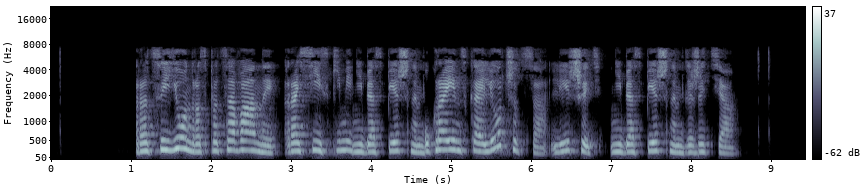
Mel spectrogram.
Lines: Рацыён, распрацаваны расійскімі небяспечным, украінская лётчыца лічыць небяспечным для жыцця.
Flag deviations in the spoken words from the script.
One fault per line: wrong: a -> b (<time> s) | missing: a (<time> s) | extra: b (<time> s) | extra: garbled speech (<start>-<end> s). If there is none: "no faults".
no faults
